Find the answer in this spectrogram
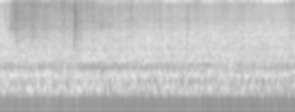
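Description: Minced ginger dropped into hot oil in a wok, sizzling briefly in the first second, with one sharp tick about a second in. A steady low kitchen hum runs underneath.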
